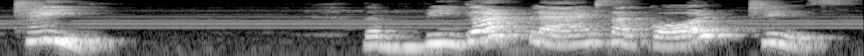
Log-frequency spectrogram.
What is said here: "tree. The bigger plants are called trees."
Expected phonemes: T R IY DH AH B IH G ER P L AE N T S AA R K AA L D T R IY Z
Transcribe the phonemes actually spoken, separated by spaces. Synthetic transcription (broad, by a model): T R IY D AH B IH G ER P L AE N T S AA R K AA L D T R IY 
